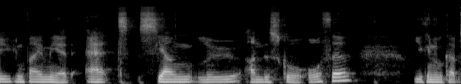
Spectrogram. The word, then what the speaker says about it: Siang Lu: That was Siang Lu. I want to make sure I pronounce it correctly. Siang Lu.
